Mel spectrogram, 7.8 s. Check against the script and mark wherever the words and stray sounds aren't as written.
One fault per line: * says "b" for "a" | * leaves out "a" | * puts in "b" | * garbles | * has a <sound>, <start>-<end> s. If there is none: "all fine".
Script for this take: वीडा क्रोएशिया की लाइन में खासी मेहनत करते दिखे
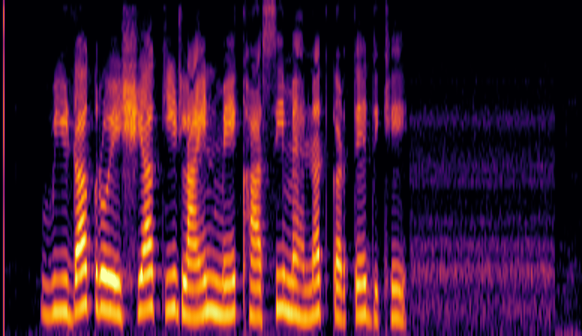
all fine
